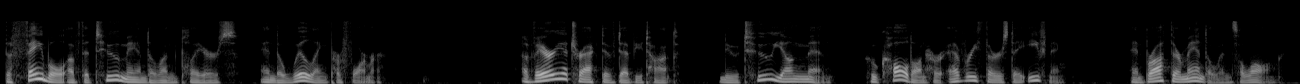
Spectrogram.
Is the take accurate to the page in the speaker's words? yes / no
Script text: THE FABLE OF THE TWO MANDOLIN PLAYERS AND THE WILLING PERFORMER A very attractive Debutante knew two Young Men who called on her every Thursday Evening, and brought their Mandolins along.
yes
